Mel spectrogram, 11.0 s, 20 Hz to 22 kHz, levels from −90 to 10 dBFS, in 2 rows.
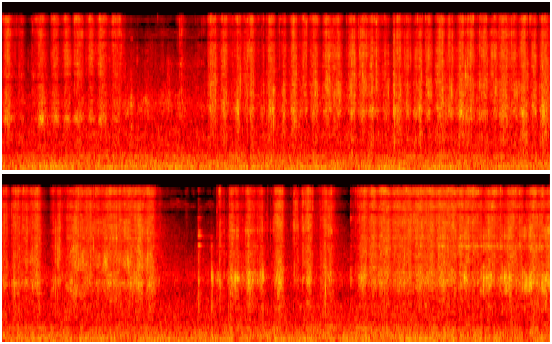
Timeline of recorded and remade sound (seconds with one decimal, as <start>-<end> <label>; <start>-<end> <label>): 0.0-6.6 recorded; 6.6-7.6 remade; 7.6-11.0 recorded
